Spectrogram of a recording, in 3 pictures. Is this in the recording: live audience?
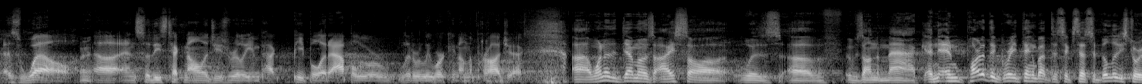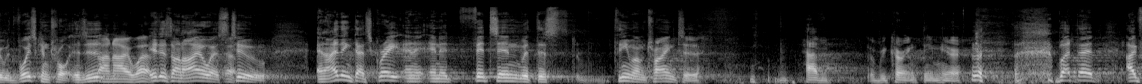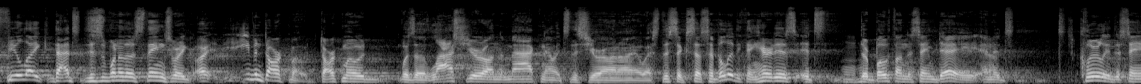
yes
